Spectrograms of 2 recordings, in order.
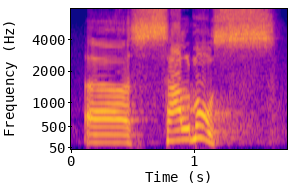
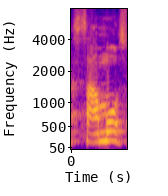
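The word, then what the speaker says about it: ψαλμός: और ये सब जब वो आया, एक दूसरा ग्रीक ट्रांसलेशन हुआ तो इसका नाम दे दिया गया साल्मोस या सामोस बोल सकते हैं, यल साइलेंट होता है।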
